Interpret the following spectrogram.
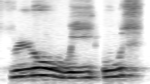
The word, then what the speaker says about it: fluvius: La letra B corta o V minúscula la pronunciaremos como la W inglesa. La palabra fluvius se pronuncia entonces de esa manera.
